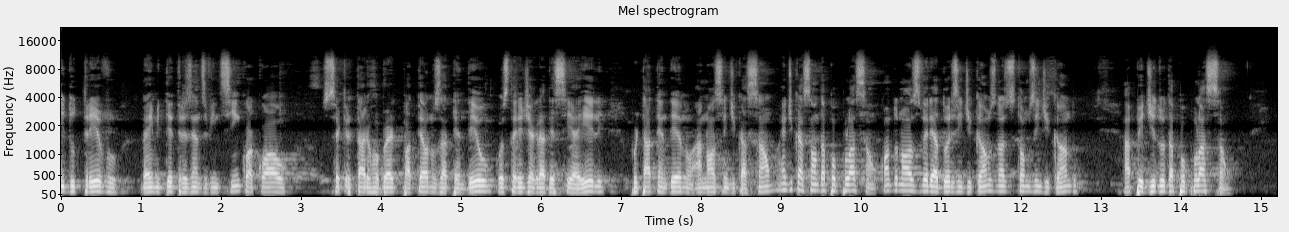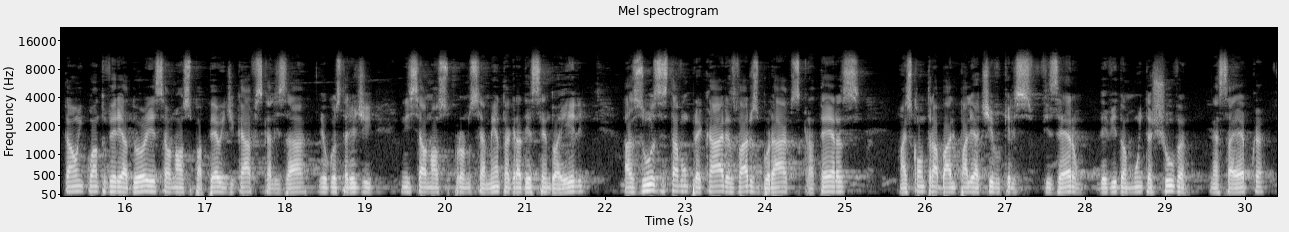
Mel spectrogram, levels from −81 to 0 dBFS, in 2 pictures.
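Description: Nothing stood out as a technical problem on listening.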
